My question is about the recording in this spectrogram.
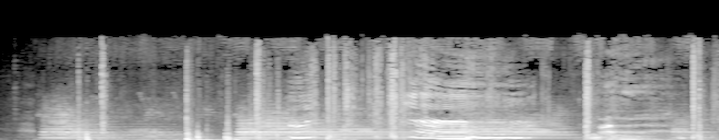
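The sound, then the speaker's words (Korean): A train pulls into a station with a loud, sustained horn blast over clanking rail noise and metallic knocks, the pitch bending and squealing near the end as it slows. “기차가 들어오는 소리가 나면 허리를 쭉 펴고 하품을 한 다음 어슬렁어슬렁 기차를 타러 갔다.”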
